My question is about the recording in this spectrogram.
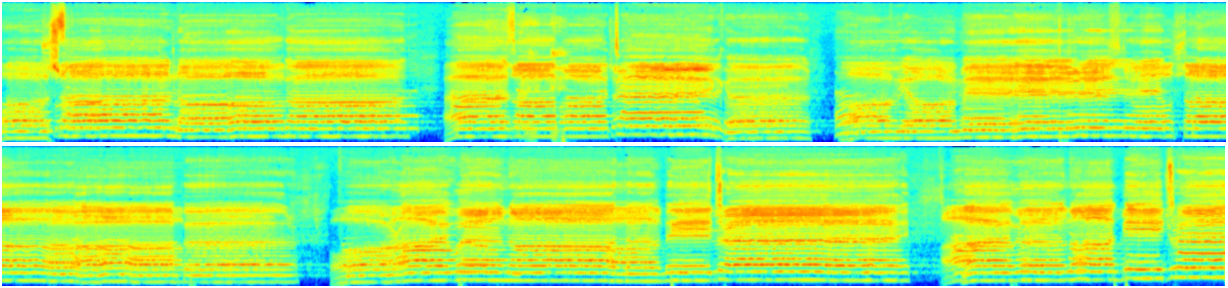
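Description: Byzantine church chanting: a sung melody line moving over a low, steadily held drone note, in long phrases broken by a few brief pauses.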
